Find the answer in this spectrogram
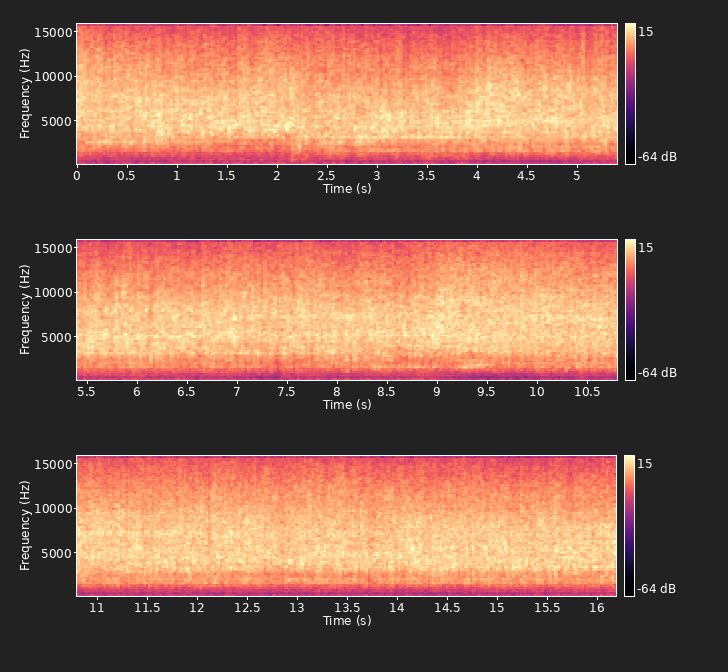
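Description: Salmon steaks sizzling steadily as they pan-fry in a little oil in a nonstick frying pan over medium heat.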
